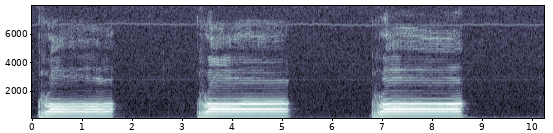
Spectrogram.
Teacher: زبان کے دونوں کنارے اوپر والی داروں سے لگے تو را ادا ہوتا ہے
